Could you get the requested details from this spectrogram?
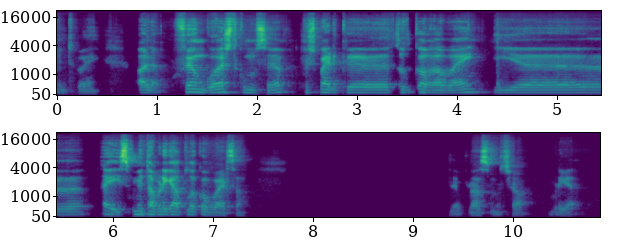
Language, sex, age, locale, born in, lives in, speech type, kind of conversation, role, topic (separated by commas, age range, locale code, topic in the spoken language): Portuguese, male, 25-29, pt-PT, Portugal, Portugal, conversation, unstructured, none, Qual é a importância dos animais de estimação na vida das pessoas?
